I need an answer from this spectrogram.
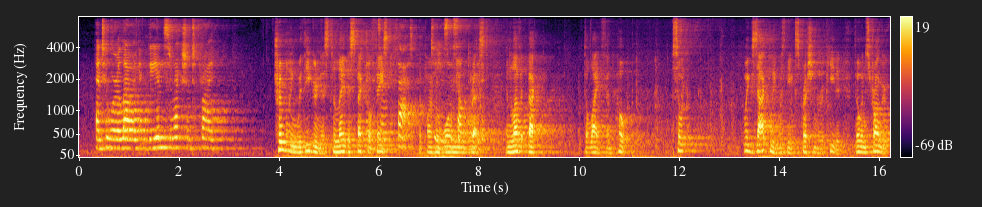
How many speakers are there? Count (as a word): two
